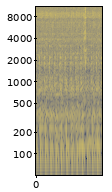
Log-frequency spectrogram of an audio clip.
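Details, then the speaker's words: Raider 150 motorcycle idling after shim replacement and cam holder honing to cure a noisy head. Even single-cylinder idle with only a faint tick; the earlier typewriter-like clatter is gone. "Okay na wala na siyang lagitik kasi nung una dating to parang ano eh Parang makinilyang"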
